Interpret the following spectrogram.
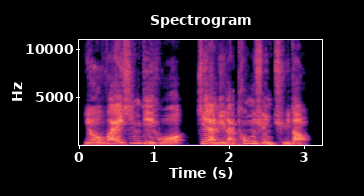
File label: advisor notification alien empire communication, chinese; Stellaris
